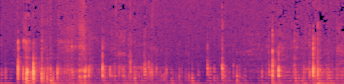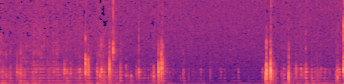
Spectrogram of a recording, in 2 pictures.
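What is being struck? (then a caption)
Small painted wooden pieces in a wooden bowl. A wooden spoon held by the fingers vigorously stirs a wooden bowl of small solid painted wooden toy pieces, so they knock together. The result is dense, dry clacking and rattling with a steady low hum beneath. The stirring thins to a quiet lull near the end, then a burst of sharp knocks returns.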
